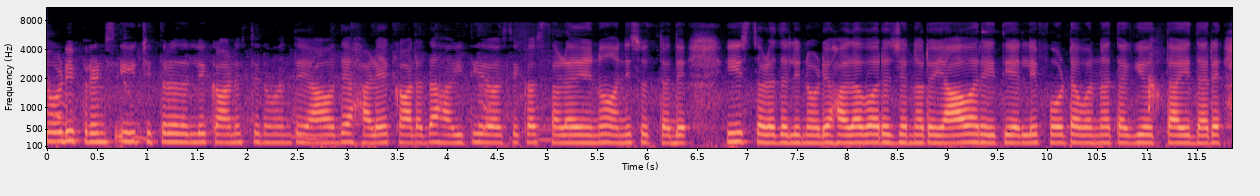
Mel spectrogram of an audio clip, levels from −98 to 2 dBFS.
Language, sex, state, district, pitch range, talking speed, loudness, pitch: Kannada, female, Karnataka, Bellary, 180-195 Hz, 120 wpm, -22 LUFS, 185 Hz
